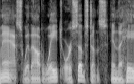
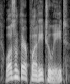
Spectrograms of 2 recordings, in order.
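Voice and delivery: a pushy, challenging question; truculent; 7 semitones higher than usual. A narrator's reading. Stranger on the ferry needling the narrator, truculent. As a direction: demand it like picking a fight. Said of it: "he asked in a truculent tone".

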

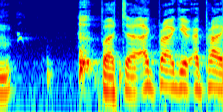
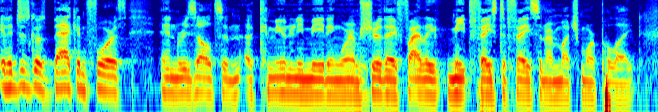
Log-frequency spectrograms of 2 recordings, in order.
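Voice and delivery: usual speaking voice

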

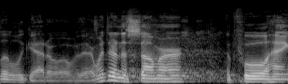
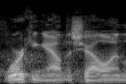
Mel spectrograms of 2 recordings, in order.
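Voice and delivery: normal talking voice

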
